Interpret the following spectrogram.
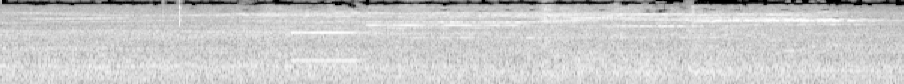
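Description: Metro train running on the track, a steady rumble with faint high-pitched wheel squeal.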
